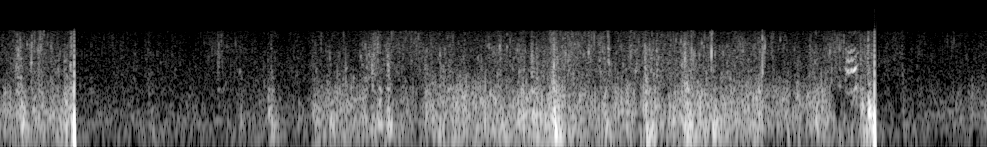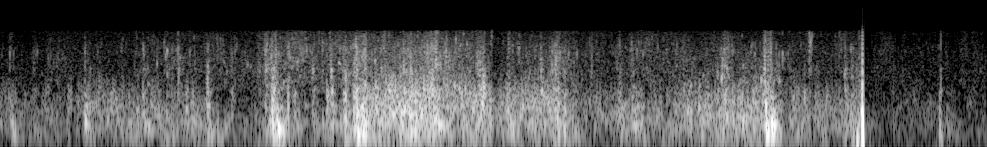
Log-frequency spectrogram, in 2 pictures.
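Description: Kayak paddle strokes splashing and water sloshing against the kayak's hull in uneven swells. Three sharp knocks stand out: near the start, about halfway through, and near the end.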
